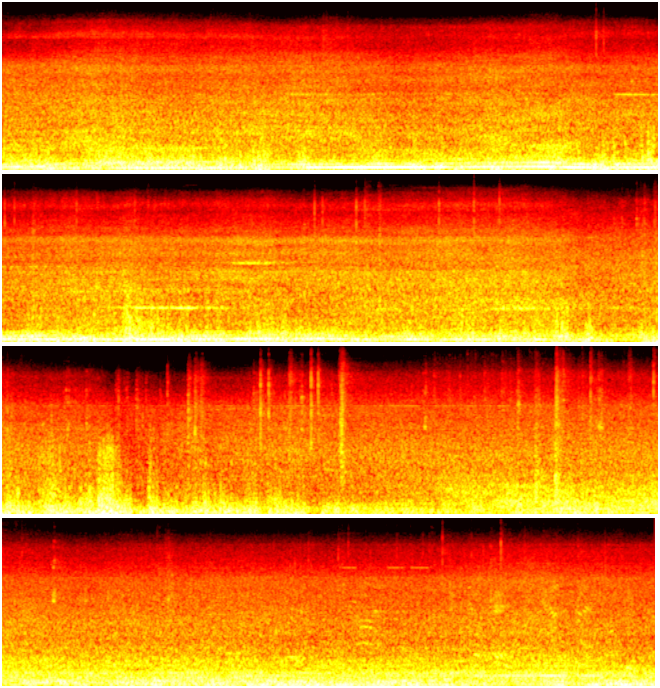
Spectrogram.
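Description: City riding noise recorded from a moving bicycle: a steady low rumble of wind and traffic. It is heaviest in the first half, with the engine of a box truck running just ahead, then eases and is broken by a few sharp clicks and knocks past the middle.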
